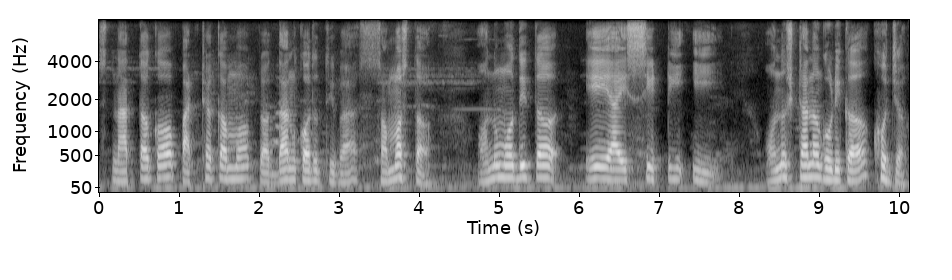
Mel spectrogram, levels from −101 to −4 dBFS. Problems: constant background noise, continuous background conversations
